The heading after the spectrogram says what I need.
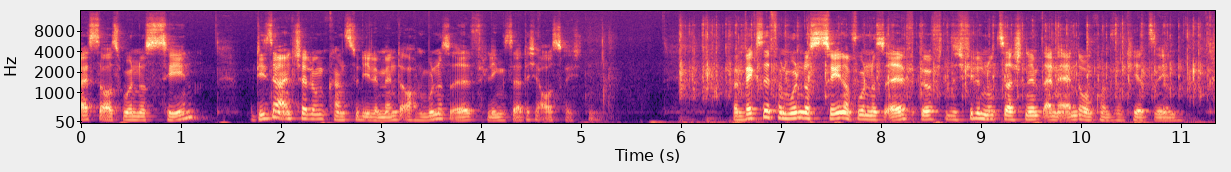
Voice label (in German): Testaufnahme Gaming Mikrofon; Steelseries Alias Pro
